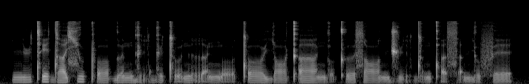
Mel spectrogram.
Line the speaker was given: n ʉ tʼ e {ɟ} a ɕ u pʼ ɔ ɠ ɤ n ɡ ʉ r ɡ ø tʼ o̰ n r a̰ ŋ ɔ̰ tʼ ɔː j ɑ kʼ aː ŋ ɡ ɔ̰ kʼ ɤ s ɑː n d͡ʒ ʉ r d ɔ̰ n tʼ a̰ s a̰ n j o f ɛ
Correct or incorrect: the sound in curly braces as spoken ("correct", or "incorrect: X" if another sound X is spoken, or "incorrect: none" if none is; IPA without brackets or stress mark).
incorrect: d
